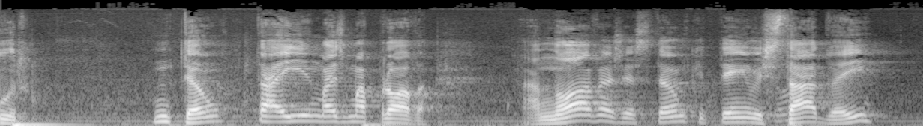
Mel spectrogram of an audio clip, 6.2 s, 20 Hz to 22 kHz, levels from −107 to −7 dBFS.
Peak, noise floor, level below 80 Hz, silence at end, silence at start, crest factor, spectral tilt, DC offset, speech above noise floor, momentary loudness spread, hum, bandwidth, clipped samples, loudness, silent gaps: 0 dBFS; -43 dBFS; -32 dBFS; 0.35 s; 0 s; 20 dB; -4 dB/octave; under 0.1%; 24 dB; 11 LU; none; 17 kHz; under 0.1%; -19 LUFS; none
